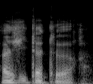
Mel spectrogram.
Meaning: agitator, firebrand
- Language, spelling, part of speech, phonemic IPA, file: French, agitateur, noun, /a.ʒi.ta.tœʁ/, Fr-agitateur.ogg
